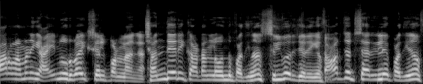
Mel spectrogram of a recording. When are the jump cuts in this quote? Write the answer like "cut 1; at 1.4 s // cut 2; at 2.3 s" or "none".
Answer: cut 1; at 1.4 s // cut 2; at 3.3 s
